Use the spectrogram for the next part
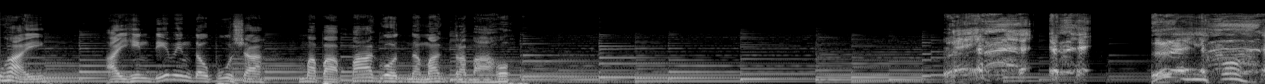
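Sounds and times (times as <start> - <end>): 
speech: 0.0 - 5.3, 11.6 - 12.6
soft sustained music: 0.0 - 12.6
harsh raspy coughing: 9.4 - 10.9, 11.5 - 12.6.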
